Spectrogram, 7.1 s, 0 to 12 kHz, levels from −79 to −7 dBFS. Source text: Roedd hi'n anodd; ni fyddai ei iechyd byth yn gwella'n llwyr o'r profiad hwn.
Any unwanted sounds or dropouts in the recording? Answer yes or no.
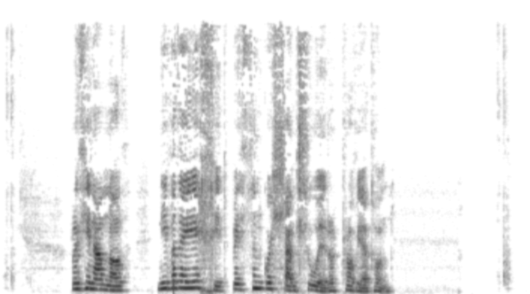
no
